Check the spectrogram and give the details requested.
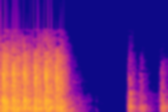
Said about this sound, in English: Blast it, it's locked from the inside. Well, someone is definitely in there. I'm going to knock. Now listen closely.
